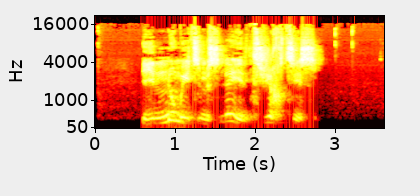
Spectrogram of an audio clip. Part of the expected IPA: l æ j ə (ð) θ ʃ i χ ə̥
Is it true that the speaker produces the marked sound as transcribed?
yes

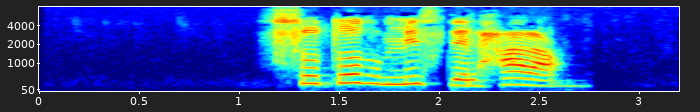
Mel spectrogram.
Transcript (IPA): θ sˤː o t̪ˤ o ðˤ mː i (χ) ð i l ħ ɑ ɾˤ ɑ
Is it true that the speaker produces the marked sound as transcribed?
no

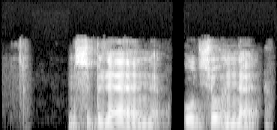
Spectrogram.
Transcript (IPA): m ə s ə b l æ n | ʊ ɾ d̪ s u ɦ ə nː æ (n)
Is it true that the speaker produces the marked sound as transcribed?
yes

